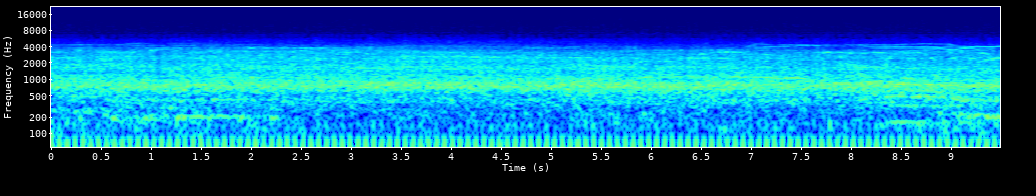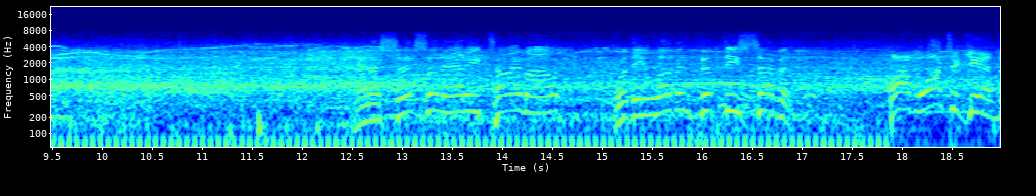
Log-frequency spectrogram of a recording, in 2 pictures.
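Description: A large crowd cheers and roars loudly in a big echoing arena.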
